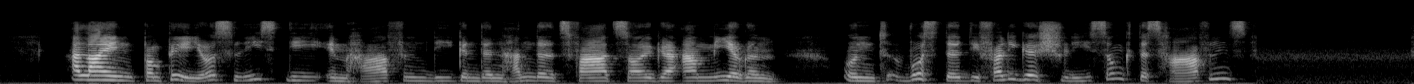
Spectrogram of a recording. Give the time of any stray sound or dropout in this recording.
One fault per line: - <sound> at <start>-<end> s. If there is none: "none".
none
